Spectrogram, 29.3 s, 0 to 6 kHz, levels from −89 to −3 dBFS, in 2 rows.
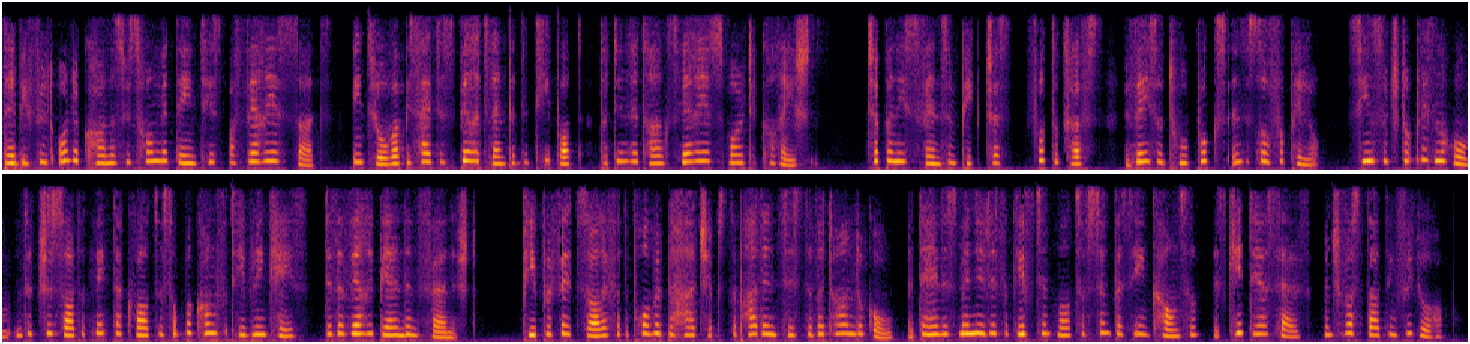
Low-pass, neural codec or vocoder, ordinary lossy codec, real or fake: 5.4 kHz; codec, 24 kHz, 0.5 kbps, DualCodec; AAC, 32 kbps; fake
